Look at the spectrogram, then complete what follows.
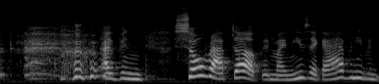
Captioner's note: laughs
